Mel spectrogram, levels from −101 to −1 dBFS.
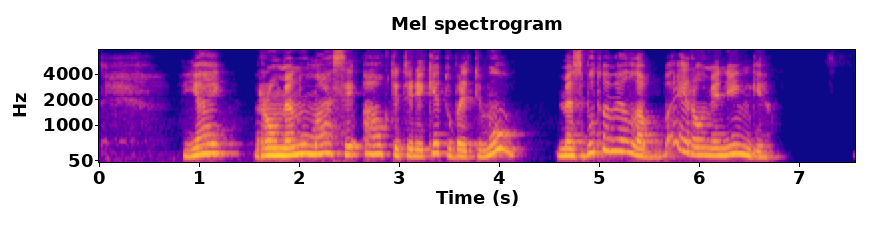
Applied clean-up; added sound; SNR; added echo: neural mask model Resemble Enhance denoiser.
